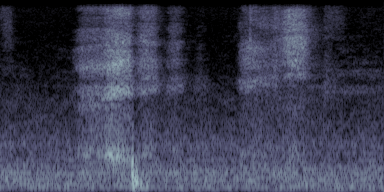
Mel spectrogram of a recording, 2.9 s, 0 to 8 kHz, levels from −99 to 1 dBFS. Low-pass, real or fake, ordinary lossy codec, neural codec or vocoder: 7.2 kHz; real; none; none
